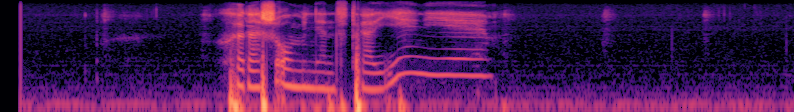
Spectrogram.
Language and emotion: Russian, positive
